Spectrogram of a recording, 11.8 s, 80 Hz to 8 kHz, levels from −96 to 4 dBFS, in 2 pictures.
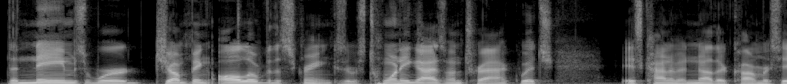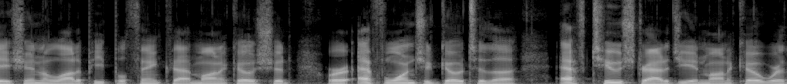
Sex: male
